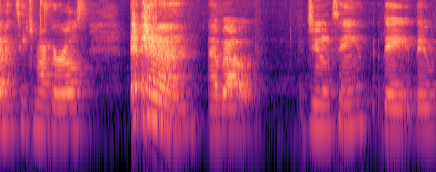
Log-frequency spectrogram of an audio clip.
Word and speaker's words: Juneteenth: Juneteenth.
